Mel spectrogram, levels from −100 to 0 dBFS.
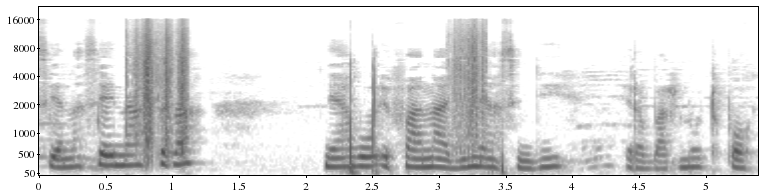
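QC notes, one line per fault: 0.65–1.12 s and 3.05–3.36 s, cable scratch noise: dense, ragged bursts of scratching and rustling sit over the speech, about 5 dB above it in the first stretch and roughly level with it in the second, each lasting under half a second. This is likely a worn cable, connector or control being moved, its contact resistance jumping rapidly and injecting irregular noise into the signal path for as long as the movement continued.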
